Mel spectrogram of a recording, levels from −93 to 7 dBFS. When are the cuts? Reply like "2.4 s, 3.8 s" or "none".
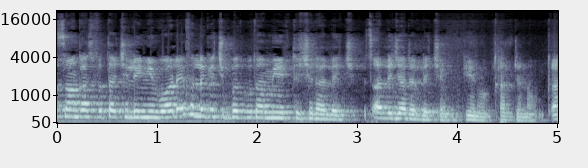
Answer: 4.0 s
